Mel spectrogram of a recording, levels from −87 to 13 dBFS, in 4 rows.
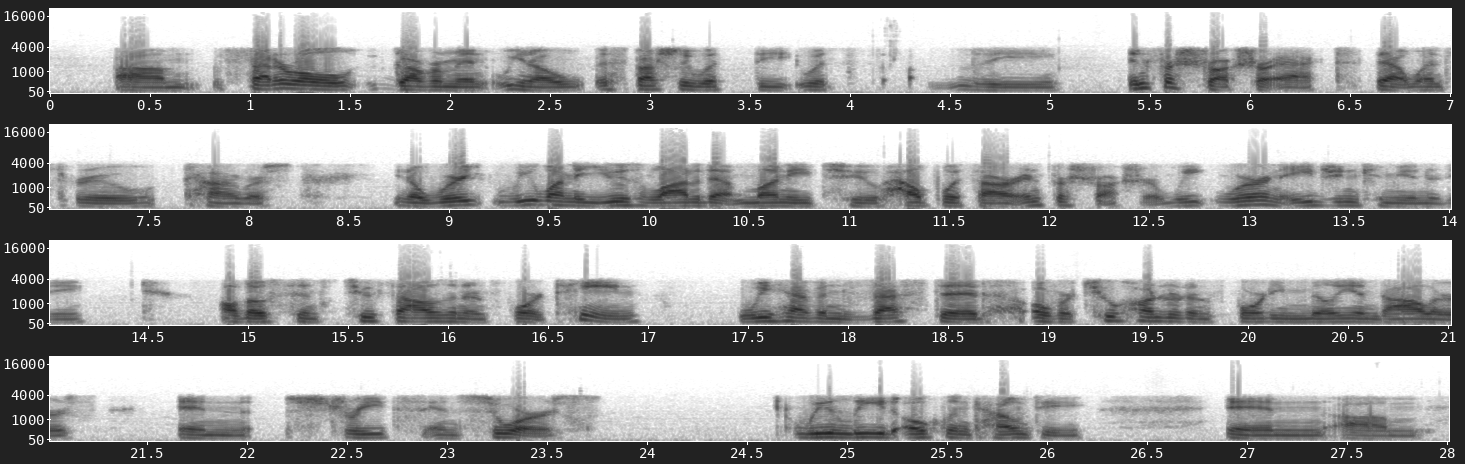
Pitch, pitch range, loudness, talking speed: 115 Hz, 105-130 Hz, -14 LUFS, 120 wpm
